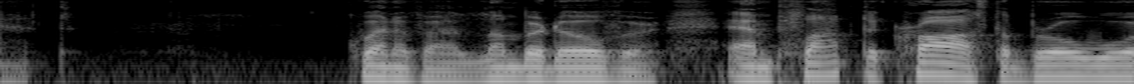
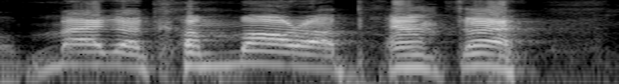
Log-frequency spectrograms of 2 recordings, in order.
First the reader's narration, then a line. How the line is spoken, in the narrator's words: deep gnome growled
